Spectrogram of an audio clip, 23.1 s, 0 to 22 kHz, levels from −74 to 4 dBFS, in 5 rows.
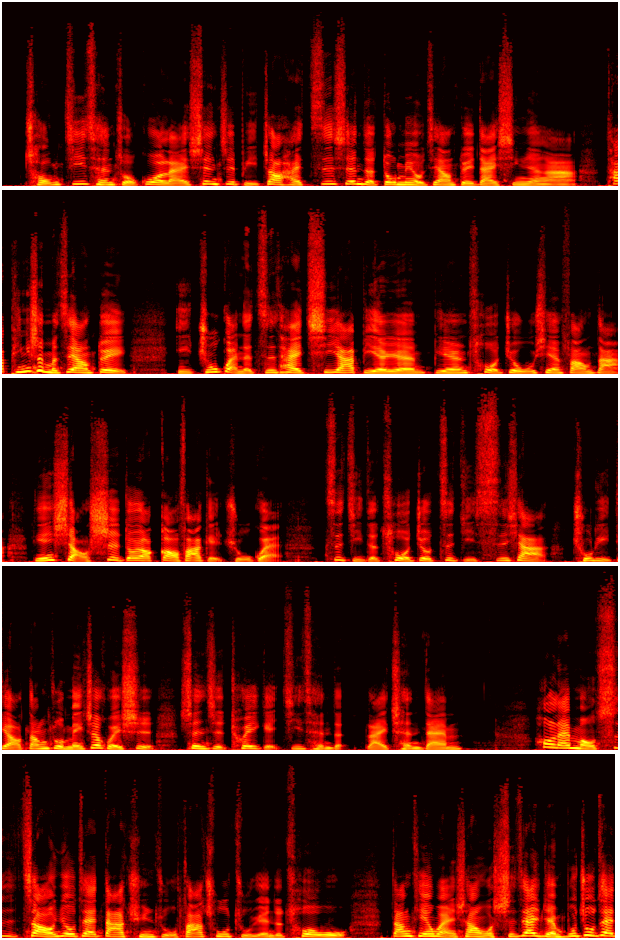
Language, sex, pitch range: Chinese, female, 205-275 Hz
